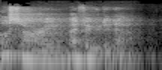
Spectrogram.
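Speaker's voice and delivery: put-on relaxed, unbothered, calm and easy voice. Retelling a client's second voicemail, imitating a calm client. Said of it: "all calm".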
